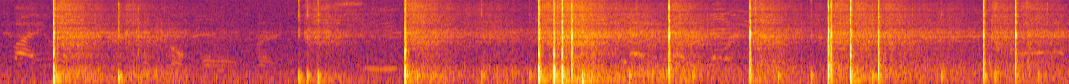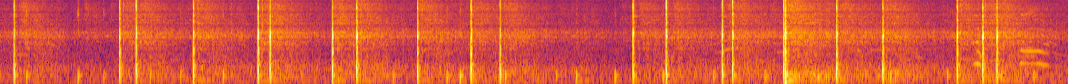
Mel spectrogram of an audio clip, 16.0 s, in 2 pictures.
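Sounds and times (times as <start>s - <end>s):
fireworks bangs: 0.0s - 16.0s
steady hiss: 0.0s - 16.0s.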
